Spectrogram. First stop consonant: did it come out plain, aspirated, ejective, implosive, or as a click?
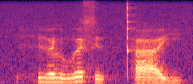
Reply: plain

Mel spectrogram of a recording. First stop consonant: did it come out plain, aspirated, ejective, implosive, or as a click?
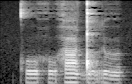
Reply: aspirated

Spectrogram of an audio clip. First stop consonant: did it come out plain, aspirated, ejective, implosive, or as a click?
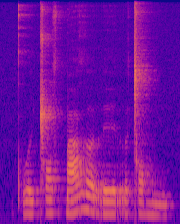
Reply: ejective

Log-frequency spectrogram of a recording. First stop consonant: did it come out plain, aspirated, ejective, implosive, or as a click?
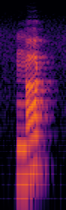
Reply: plain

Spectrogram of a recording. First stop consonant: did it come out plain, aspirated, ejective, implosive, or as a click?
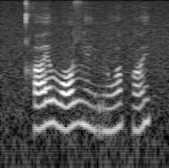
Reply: aspirated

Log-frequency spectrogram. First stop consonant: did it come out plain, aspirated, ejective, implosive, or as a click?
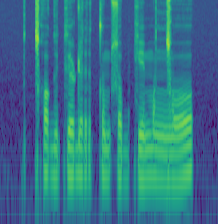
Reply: click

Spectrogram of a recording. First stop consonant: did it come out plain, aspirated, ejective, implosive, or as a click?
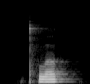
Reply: aspirated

